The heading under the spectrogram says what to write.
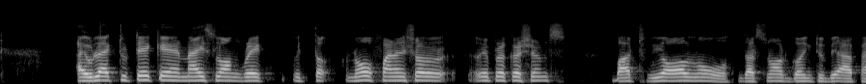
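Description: Nothing in the recording stood out as a technical fault on listening.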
